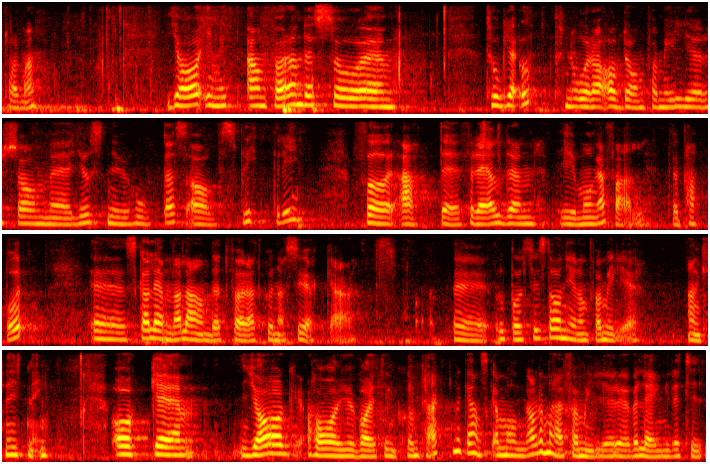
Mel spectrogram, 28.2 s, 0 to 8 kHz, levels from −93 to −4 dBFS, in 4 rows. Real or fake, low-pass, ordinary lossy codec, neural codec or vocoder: fake; 7.2 kHz; Opus, 16 kbps; vocoder, 44.1 kHz, 80 mel bands, Vocos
